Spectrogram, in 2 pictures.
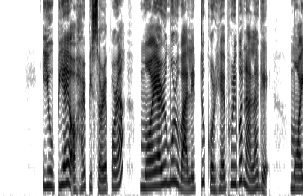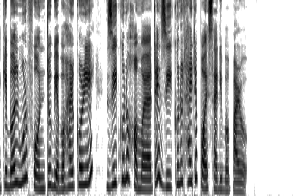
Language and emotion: Assamese, happy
